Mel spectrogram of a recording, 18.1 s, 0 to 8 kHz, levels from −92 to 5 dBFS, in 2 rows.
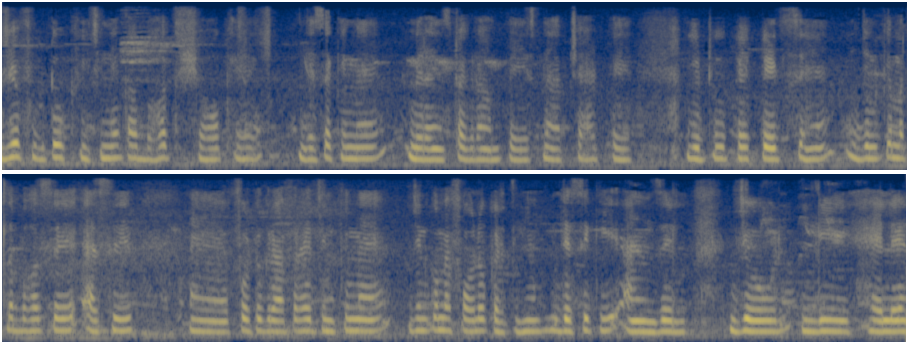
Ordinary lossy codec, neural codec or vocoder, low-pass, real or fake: AAC, 32 kbps; none; 7.2 kHz; real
